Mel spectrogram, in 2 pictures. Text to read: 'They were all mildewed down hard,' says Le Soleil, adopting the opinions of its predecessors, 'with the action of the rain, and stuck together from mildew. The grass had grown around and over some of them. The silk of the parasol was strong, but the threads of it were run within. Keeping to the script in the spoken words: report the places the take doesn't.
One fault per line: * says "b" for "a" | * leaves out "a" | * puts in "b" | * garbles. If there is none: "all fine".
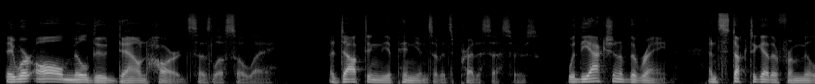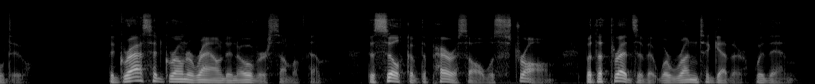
* puts in "together"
